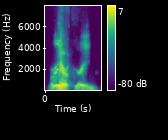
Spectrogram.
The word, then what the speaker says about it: Marie Curie: How do I pronounce her name? Marie Curie.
